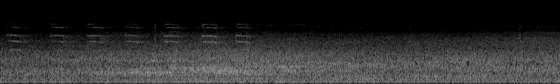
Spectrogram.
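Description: Chevy small-block V8 running on gasoline poured by hand straight into its carburetor, with no fuel line hooked up yet, a steady engine noise that swells a little about two seconds in. Short high chirps repeat a few times a second over the first two and a half seconds.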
